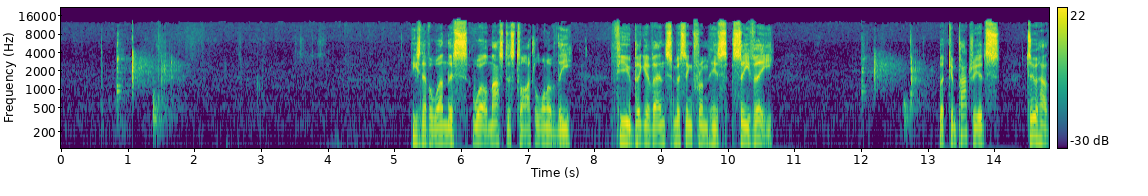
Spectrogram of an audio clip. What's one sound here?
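Billiard balls knock together with hard clacks.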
